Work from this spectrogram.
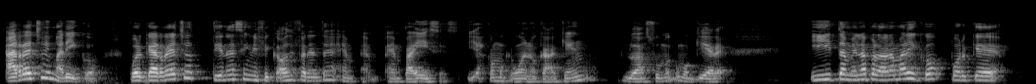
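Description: A man's voice: sits high, sing-song, normal speed. A young Venezuelan man with a Venezuelan accent, casually commenting on a news article, rambling with restarts and slang. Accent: Venezuelan Spanish.

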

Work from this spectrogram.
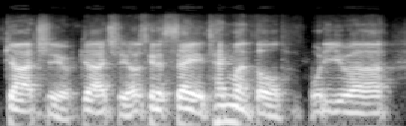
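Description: A man's voice: lowish voice, fairly quick. A man hosting a podcast, chatting casually and laughing often. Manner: laughs often, friendly and joking. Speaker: podcast host. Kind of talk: casual interview chat.

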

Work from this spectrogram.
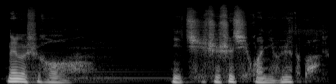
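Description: A man's voice: lowish voice, normal speed, husky, soft background music. A man in an audio drama playing a cold, jealous and possessive company boss with a curt, sardonic way of talking. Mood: probing, subdued. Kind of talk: amateur Chinese audio drama acting.

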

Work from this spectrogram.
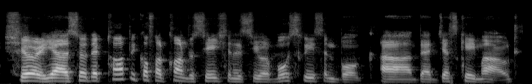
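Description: A man's voice: on the high side, moderate pace, sharp tone. A man hosting a podcast, reading a set introduction and then talking casually with many hesitations. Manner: hesitant, many fillers in conversation. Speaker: podcast host.

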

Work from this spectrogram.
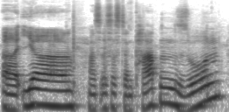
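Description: A man's voice: medium pitch, takes it slowly. A man in his twenties, a dancer guest chatting loosely and jokingly on a podcast. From Kaiserslautern area, Palatinate, Germany. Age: 20s. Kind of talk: casual podcast chat.

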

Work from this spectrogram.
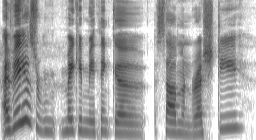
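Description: A woman chats as a podcast co-host with a very animated, swinging pitch. Her style is casual and joking, full of wry, skeptical interjections. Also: normal speed.

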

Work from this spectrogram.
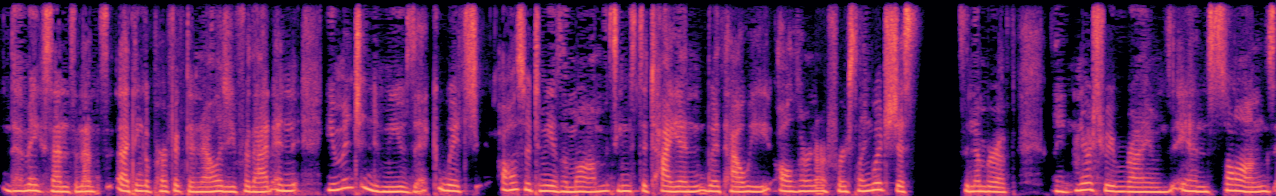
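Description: A woman's voice: mid-range voice, mellow, breathy edge, dry recording. A woman hosting a podcast, asking curious, thoughtful questions. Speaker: podcast host. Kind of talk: interview questions.

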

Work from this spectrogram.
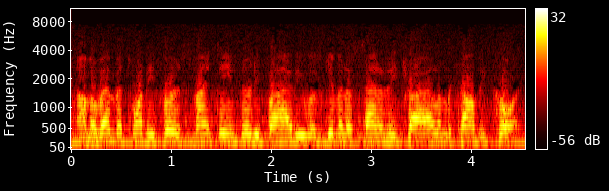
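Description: An actor as a formal, matter-of-fact narrator reading case results in 1950s radio documentary style. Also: male voice, high-pitched, fairly even intonation, quick pace, natural voice. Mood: sober. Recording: noisy, dull old radio recording.

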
